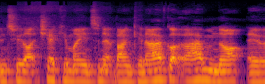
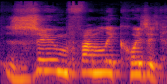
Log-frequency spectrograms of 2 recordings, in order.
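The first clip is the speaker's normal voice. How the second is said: higher, slow, incredulous repeat; disbelief; 9 semitones higher, slower than usual. Real, not acted. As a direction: say it like you can't believe it's real.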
